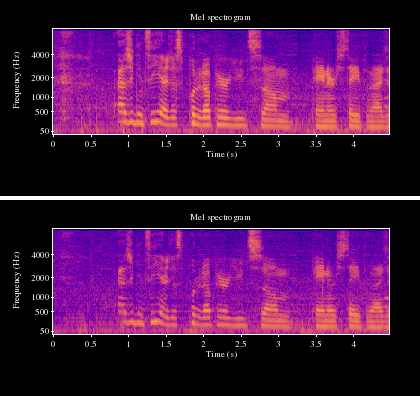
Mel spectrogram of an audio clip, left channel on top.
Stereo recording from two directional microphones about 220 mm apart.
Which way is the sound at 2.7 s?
45° left (ahead or behind).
